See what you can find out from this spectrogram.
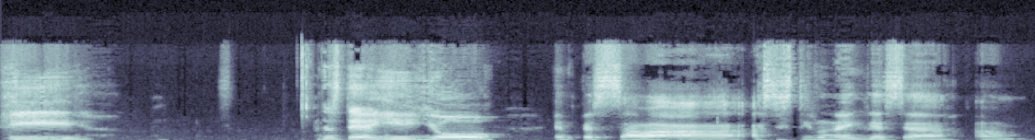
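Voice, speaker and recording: Woman, from the Philippines, lowish voice, slow and hesitant, nervous speaking Spanish. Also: little pitch movement, a little mellow. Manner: hesitant, many fillers, slips into English. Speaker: guest. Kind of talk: nervous testimony in halting Spanish.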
